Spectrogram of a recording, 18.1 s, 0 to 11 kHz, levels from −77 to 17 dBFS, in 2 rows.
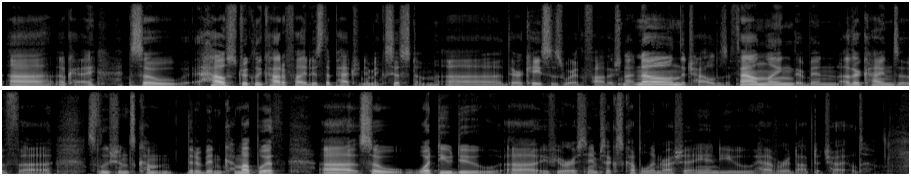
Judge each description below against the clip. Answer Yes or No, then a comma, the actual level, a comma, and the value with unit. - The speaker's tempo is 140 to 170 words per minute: No, average, 200 wpm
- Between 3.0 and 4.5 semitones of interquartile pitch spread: Yes, average, 3.7 semitones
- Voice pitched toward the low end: Yes, low, 100 Hz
